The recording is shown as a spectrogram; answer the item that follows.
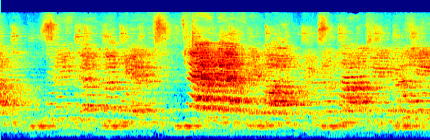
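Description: A group of young children singing together along with backing music that has a steady, regular bass beat.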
